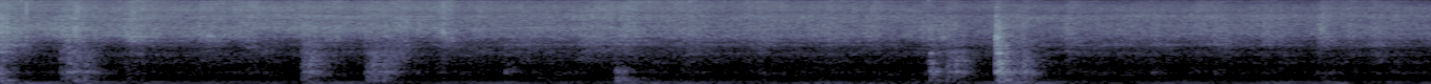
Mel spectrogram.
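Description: Ground meat browning in a pan for lasagna, a continuous soft sizzle and hiss broken by scattered clicks and scrapes of a utensil stirring, fairly quiet and with no talking.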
